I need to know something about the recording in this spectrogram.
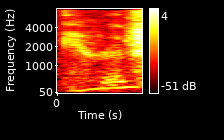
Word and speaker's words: Aaron: I said a Aon because it's pronounced Aaron you done messed up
